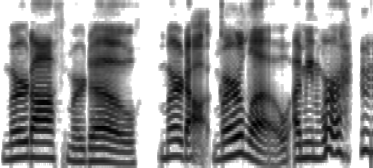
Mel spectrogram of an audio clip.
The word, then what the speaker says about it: Murdaugh: I say Murdaugh, but I don't think people usually emphasize the end of it the way that I do. It's just also that southern name that wherever you live all over the country, people pronounce things differently. He says Alec Murdaugh, so I'm going with Murdaugh.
